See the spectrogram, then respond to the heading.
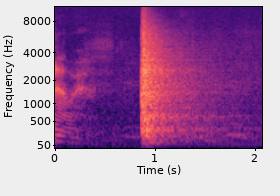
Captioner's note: knock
